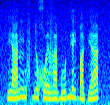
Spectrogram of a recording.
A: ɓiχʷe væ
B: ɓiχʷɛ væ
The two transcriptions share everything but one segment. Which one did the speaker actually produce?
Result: A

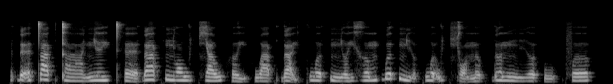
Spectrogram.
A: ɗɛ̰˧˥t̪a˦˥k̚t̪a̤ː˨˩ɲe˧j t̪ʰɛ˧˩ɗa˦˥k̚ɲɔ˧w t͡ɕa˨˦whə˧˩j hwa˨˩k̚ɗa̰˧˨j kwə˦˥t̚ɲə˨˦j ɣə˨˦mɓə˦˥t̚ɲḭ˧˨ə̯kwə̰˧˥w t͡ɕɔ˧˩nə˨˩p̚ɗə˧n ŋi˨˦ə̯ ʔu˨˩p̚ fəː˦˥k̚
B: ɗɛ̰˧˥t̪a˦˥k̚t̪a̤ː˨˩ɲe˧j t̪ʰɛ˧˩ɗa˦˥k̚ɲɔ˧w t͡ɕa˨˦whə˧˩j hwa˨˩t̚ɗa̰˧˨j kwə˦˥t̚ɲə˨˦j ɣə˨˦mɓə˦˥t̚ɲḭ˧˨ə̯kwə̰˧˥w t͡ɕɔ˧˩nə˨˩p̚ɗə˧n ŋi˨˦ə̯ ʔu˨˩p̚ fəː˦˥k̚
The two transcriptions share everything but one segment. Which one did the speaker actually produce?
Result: A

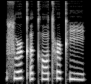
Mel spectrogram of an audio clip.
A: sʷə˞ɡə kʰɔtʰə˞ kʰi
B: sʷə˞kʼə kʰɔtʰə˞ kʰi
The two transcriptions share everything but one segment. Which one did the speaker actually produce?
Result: B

